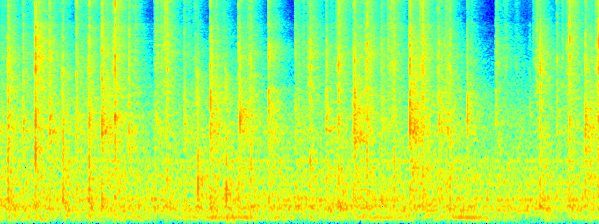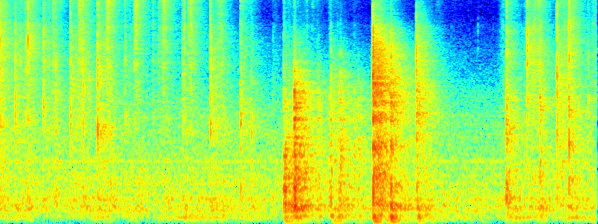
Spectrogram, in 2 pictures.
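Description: Tarot cards being shuffled by hand: a rapid run of soft clicks and flicks, with two louder rustling knocks about nine and ten seconds in.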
